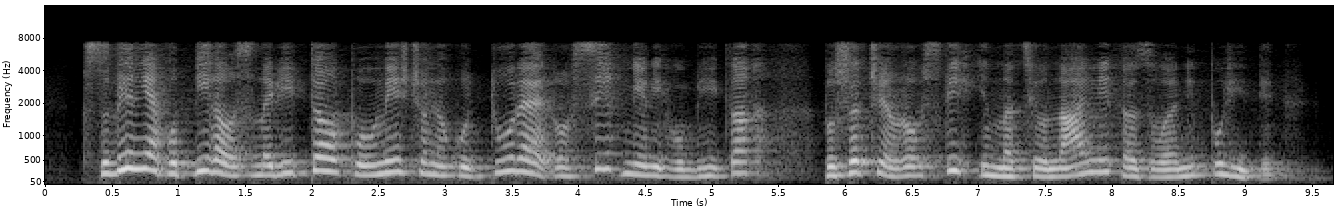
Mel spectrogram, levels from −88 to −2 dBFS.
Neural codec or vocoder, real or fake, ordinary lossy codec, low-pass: codec, 16 kHz, 0.5 kbps, FunCodec, trained on Chinese and English, 25 frames a second; fake; MP3, 64 kbps; 7.2 kHz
